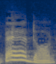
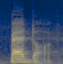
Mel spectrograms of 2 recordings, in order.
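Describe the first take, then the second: First: It is said in a happy, warm tone. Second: It is said in a harsh, scolding tone. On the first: The listener feels praised. "his tail will thump and he'll be happy and excited" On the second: The listener feels scolded. "and the dog will cower"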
